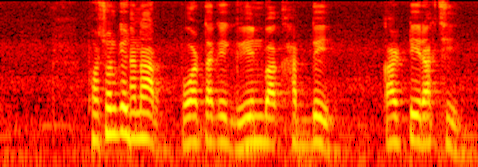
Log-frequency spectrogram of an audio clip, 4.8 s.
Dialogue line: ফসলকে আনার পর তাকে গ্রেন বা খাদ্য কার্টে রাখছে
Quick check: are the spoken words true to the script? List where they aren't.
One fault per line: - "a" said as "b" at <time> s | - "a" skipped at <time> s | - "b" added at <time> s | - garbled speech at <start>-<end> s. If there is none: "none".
none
